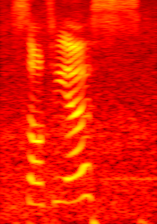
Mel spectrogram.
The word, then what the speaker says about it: Saltus: uh before I forget my name is pronounced like salty except it's with an e saltus saltus saltus that is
